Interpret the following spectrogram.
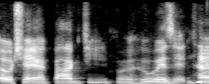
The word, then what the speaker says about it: Agbaji: Agbashi. It's funny because you pronounced it right, but it was just the way With it no came out was confidence. funny. Yeah, you said it right and gave up on yourself halfway through.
